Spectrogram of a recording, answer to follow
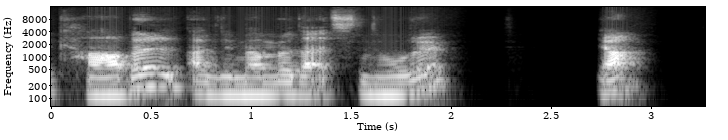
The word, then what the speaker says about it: Kabel: Also das Kabel, make sure to open your mouth on the A when you say Kabel, and remember that's Nur.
